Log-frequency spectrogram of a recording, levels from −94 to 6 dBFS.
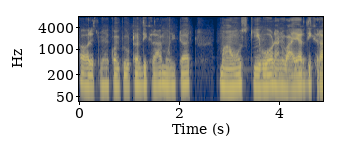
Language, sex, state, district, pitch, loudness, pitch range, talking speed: Hindi, male, Jharkhand, Deoghar, 105 Hz, -20 LUFS, 100-110 Hz, 160 wpm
